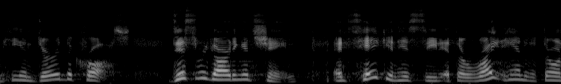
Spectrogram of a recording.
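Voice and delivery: measured, solemn reading of the verses; steady, reverent Bible reading; scripture reading. Acted. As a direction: read the passage like Sunday scripture.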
